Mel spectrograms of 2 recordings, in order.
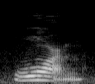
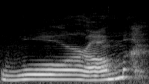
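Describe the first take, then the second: First: The word is said with one syllable. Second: The word is said with two syllables. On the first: The speaker calls it right. "the word warm has just one syllable" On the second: The speaker calls it wrong. "not warm"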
